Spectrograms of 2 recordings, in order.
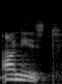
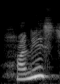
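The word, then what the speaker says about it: honest: অনেস্ট এর উচ্চারণ অনেস্ট, হনেস্ট নয়।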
